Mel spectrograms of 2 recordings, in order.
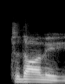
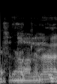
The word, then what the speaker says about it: Tonali: Tonali, yeah. Tonali.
